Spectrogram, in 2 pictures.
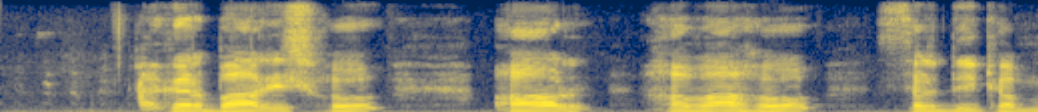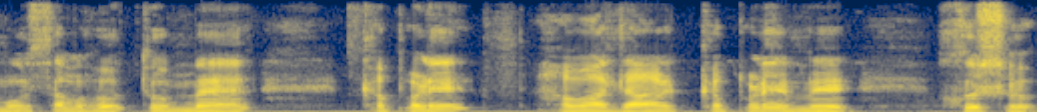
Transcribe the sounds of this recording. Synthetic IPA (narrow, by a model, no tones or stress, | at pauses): ɐɡəɾbaːɾɪʃɦoː | ɔːɾ | hɐʋaɦoː | sɐɾd̪ikamɔːsəmɦot̪omɛ̃kɐpɽehɐʋad̪aːɾkɐpɽemẽ | xʊʃɦoː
